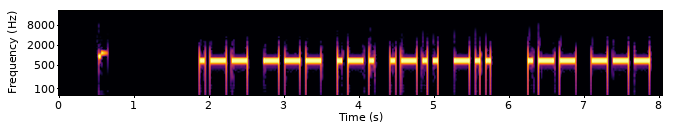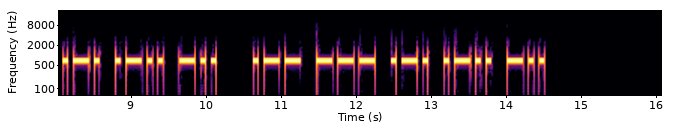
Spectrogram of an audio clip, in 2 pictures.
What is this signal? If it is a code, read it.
Morse code, heard as a keyed tone, about 17 wpm, 700 Hz. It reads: WORLD WORLD WORLD
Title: Top 300 Words Repeated 17wpm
